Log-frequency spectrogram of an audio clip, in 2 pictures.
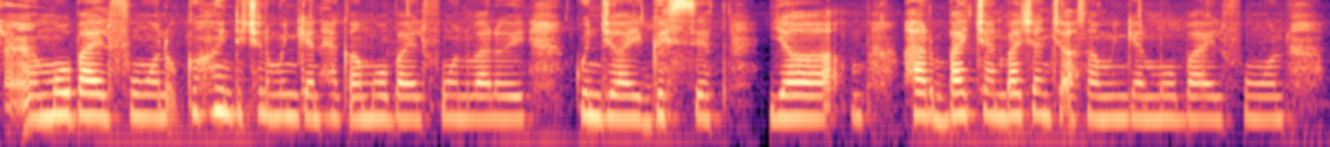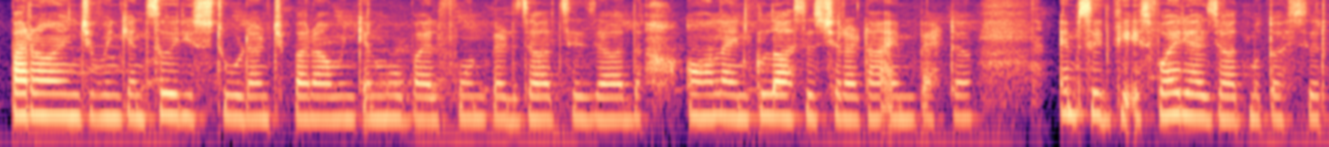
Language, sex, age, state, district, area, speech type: Kashmiri, female, 18-30, Jammu and Kashmir, Baramulla, rural, spontaneous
